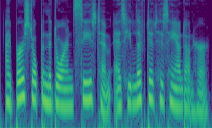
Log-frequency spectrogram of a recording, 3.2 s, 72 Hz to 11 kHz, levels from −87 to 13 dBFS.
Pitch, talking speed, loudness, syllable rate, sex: 185 Hz, 280 wpm, -17 LUFS, 6.1 syllables/s, female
